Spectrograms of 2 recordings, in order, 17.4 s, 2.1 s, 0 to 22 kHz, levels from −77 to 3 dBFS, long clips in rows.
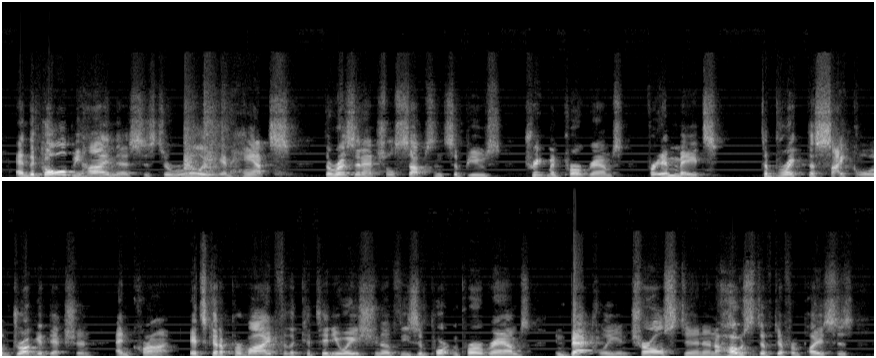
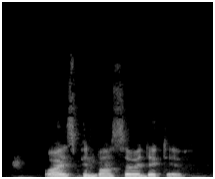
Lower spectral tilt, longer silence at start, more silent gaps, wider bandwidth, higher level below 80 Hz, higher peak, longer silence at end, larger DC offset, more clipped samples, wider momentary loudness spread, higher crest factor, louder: second, -2.5 dB/octave vs -7 dB/octave; second, 0.15 s vs 0.45 s; neither; first, 16.5 kHz vs 11.5 kHz; second, -66 dBFS vs -58 dBFS; first, 0 dBFS vs -4 dBFS; about the same, 0.25 s vs 0.3 s; neither; neither; first, 12 LU vs 9 LU; about the same, 20 dB vs 16 dB; about the same, -19 LUFS vs -21 LUFS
